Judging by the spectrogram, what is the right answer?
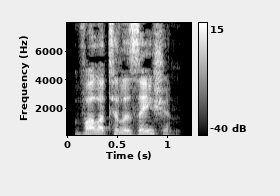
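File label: "volatilization", British English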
